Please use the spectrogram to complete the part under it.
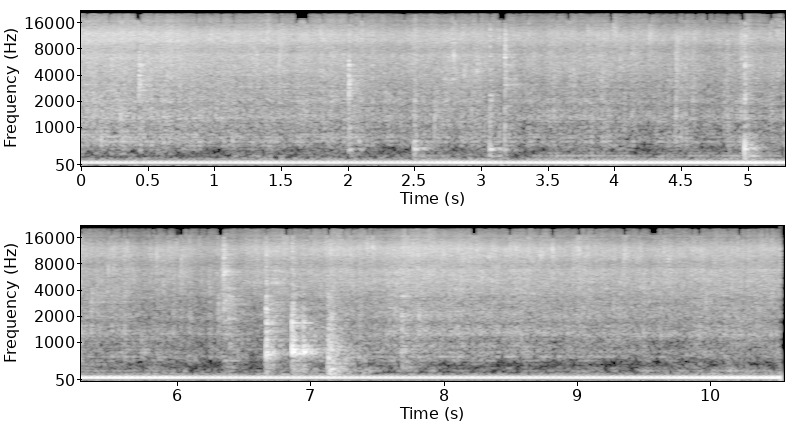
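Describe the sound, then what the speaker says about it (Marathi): Onion sautés in a pan until well browned for chilli thecha, a steady loud sizzle running throughout with occasional scraping stir strokes. "चांगला लाल परतून घ्यायचा"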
